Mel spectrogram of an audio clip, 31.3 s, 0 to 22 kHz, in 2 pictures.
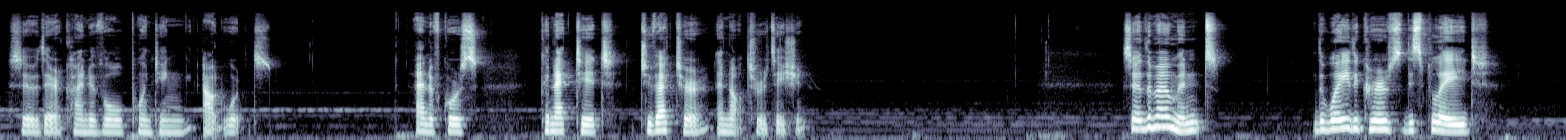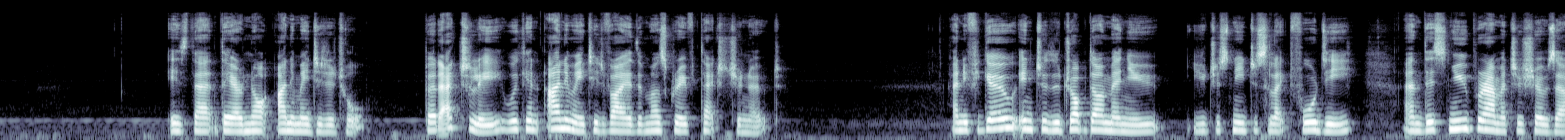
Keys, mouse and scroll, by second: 4.4 click, 13.5 click, 15.0 click, 16.5 click, 19.0 click, 27.2 click, 30.1 click.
